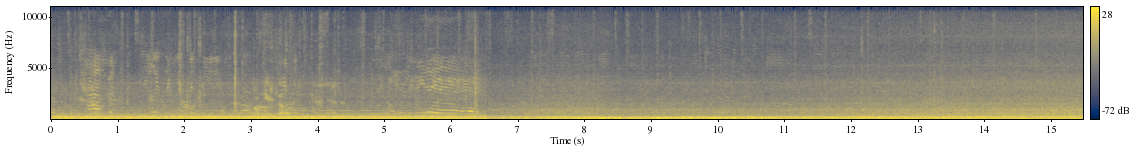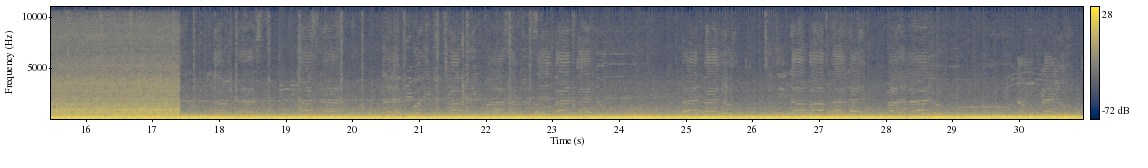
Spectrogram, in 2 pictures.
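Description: Cabin noise inside a jet airliner: a steady, loud drone from the engines and airflow. It jumps abruptly in character about six seconds in and again about seventeen seconds in, with more hiss in the middle stretch.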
